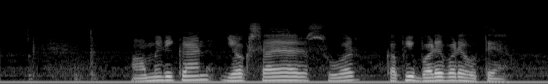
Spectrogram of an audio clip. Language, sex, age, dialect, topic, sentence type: Hindi, male, 36-40, Awadhi Bundeli, agriculture, statement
